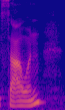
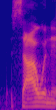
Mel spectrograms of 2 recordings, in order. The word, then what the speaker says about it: Samhain: Yeah, because like Samhain is salmon. That's right.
